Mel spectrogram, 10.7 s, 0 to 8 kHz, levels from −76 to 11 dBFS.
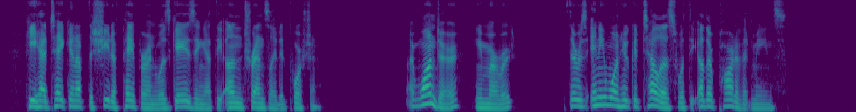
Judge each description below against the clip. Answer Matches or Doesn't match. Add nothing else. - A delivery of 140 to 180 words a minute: Doesn't match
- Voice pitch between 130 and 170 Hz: Matches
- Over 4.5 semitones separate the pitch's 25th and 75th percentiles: Matches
